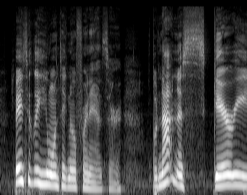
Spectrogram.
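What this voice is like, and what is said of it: Usual voice. Nothing is said of it.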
